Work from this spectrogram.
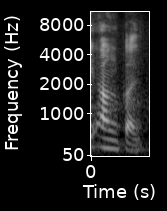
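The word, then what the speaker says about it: uncle: vowel नहीं है okay तो यहां पर हम क्या इसे हम किसम प्रोनाउंस करेंगे अ में यानी कि अंकल अंब्रेला यू है कंसोनेंट है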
